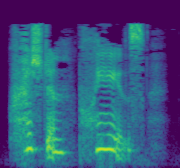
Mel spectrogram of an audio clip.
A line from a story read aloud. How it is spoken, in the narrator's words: whimper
